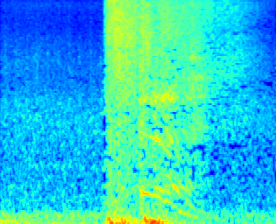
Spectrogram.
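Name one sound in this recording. A body thuds onto a metal floor.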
